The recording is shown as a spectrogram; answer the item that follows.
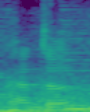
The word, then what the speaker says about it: pandan: I've never seen pandan. Is that how you say it, pandan?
